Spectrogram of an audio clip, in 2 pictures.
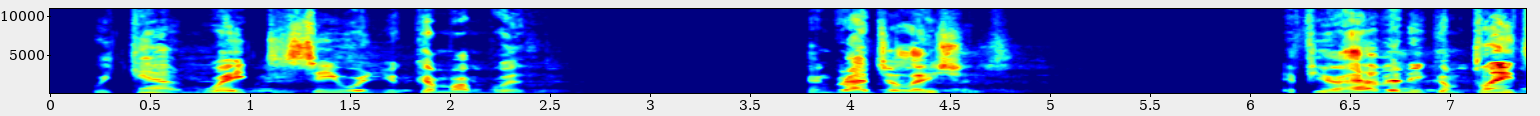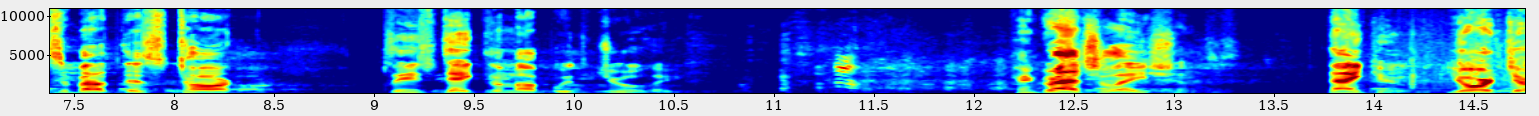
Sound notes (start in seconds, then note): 10.9 audience laughs; 13.9 audience cheers and applauds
